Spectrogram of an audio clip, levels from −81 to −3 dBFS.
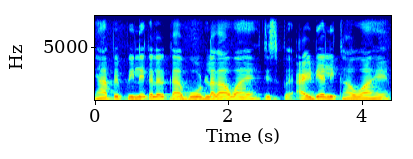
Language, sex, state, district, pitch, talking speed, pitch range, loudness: Hindi, female, Bihar, Sitamarhi, 185 Hz, 205 wpm, 185-190 Hz, -25 LUFS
